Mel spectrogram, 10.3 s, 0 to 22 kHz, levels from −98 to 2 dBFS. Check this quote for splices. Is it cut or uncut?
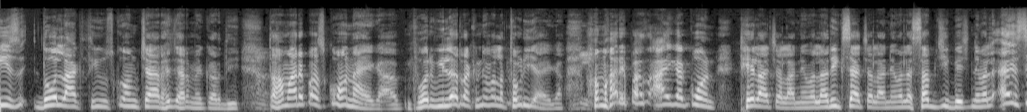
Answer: uncut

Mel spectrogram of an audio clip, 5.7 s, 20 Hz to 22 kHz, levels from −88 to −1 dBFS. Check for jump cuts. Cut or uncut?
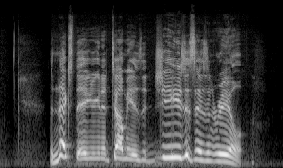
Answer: uncut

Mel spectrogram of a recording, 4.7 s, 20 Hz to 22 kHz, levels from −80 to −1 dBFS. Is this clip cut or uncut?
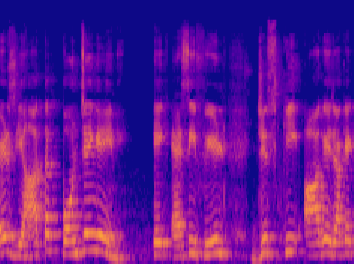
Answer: cut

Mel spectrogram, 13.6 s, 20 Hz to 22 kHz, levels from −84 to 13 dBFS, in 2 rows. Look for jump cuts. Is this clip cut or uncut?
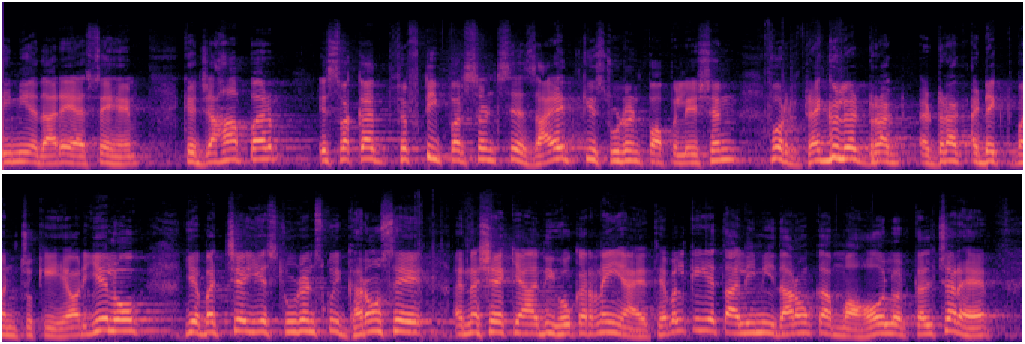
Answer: uncut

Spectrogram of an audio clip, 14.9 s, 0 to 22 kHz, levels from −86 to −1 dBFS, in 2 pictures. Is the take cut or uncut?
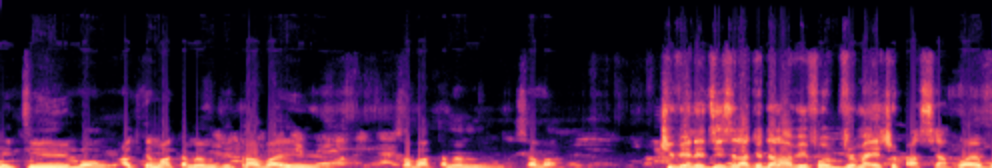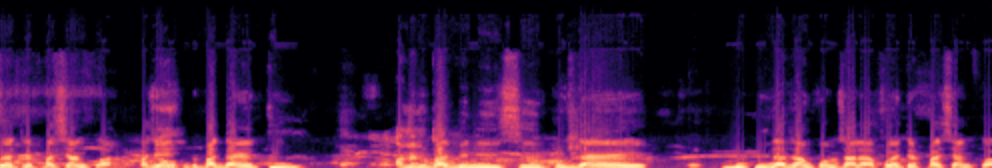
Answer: uncut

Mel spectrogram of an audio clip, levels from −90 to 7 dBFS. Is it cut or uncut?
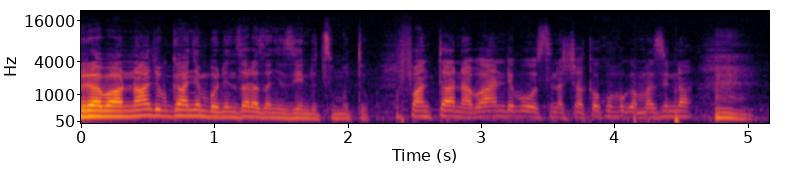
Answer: cut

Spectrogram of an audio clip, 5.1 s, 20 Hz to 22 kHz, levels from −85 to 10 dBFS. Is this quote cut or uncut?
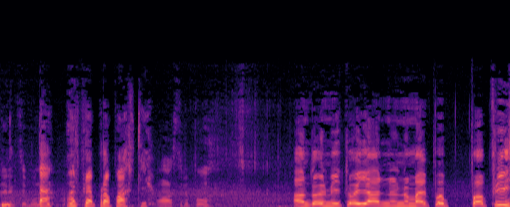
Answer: cut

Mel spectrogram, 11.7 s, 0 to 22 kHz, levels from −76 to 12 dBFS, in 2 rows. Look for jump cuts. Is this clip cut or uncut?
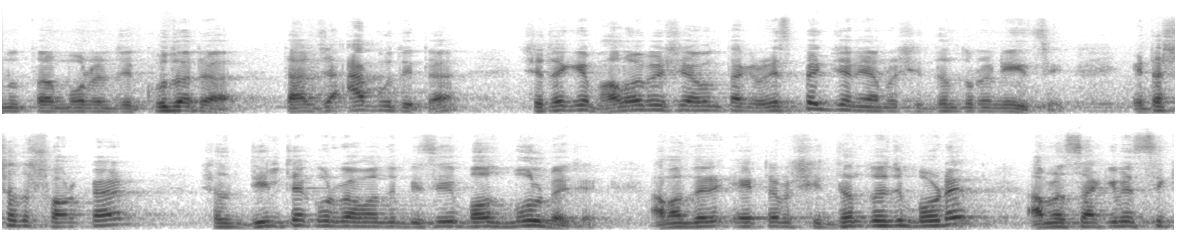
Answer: uncut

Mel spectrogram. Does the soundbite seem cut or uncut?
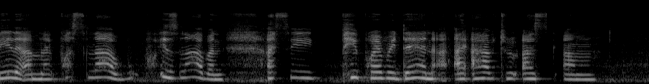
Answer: uncut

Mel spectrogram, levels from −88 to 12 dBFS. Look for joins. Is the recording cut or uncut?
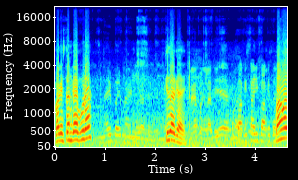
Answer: uncut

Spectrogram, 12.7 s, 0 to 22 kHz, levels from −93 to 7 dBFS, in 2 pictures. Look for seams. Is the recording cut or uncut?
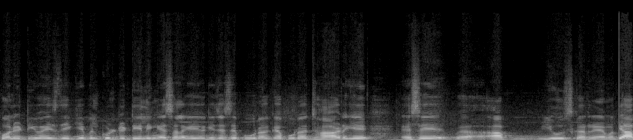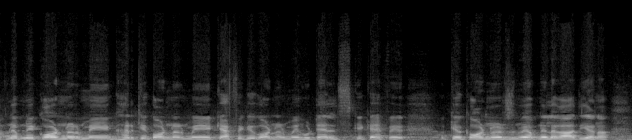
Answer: cut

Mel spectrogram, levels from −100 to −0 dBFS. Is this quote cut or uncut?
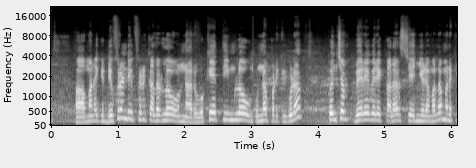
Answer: uncut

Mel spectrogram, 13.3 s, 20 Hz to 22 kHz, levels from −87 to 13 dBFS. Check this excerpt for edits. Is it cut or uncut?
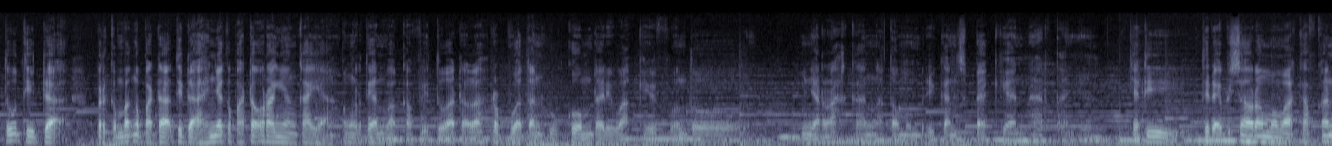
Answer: cut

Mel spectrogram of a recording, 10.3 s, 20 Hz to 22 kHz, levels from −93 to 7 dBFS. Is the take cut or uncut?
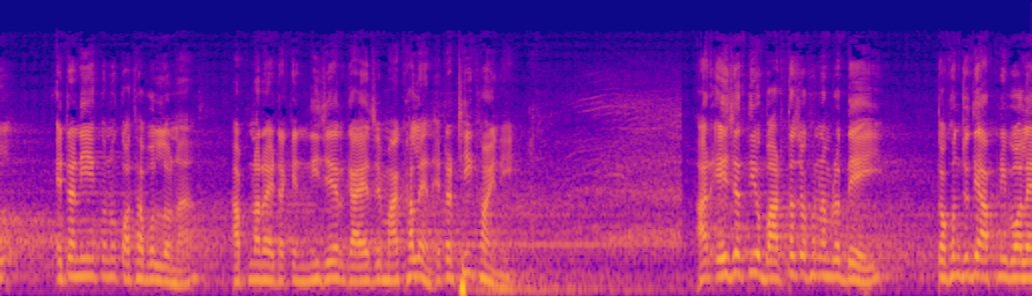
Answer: cut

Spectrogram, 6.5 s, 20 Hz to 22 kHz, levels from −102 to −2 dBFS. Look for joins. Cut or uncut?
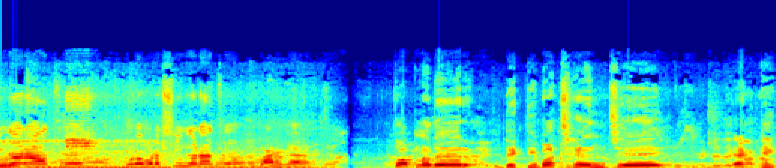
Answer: cut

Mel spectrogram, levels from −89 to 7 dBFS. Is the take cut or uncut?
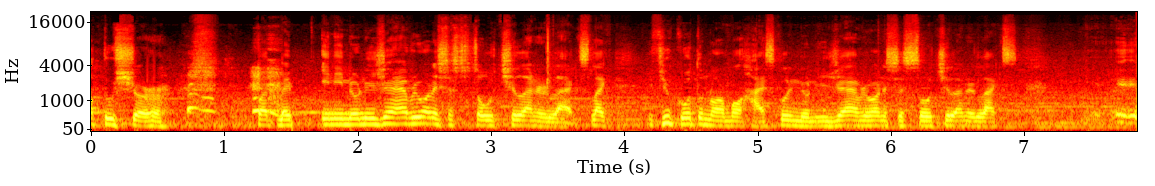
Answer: cut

